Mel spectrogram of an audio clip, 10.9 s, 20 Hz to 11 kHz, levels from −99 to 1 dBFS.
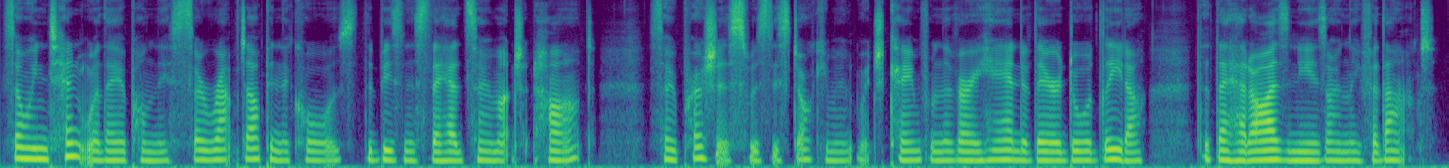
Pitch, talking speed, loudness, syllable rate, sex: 185 Hz, 245 wpm, -19 LUFS, 5.9 syllables/s, female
